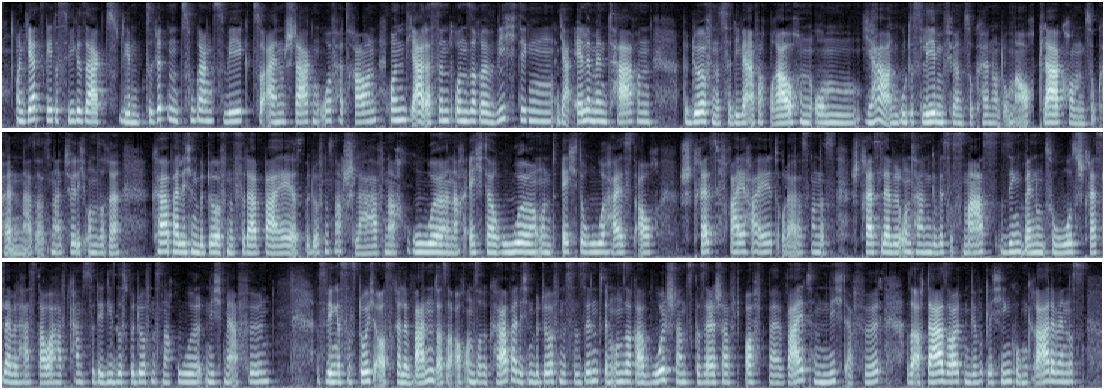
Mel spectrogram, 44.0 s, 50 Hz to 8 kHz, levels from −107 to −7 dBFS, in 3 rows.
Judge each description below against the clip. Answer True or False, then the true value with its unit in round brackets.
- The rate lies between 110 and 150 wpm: False (165 wpm)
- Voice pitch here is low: False (200 Hz)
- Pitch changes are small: True (2.0 semitones)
